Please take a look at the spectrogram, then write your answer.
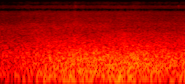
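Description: Ocean surf at a beach roars steadily and loudly, a continuous wash of breaking waves with wind, with no talking.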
